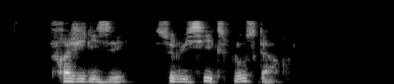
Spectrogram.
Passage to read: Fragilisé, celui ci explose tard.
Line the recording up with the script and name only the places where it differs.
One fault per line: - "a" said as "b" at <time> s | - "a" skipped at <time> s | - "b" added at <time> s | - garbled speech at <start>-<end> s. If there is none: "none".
none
